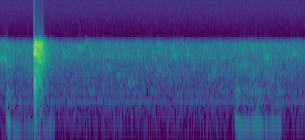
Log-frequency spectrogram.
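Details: A person coughs in the background while a man snores: one sharp cough or throat clear, with soft low snoring breaths before and after.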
